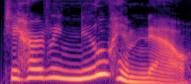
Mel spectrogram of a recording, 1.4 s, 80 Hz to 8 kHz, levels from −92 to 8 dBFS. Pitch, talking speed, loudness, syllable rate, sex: 245 Hz, 210 wpm, -13 LUFS, 4.6 syllables/s, female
